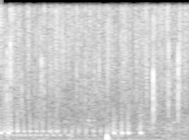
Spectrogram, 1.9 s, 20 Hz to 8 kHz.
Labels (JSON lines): {"label": "biophony, rattle response", "recorder": "SoundTrap 500"}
